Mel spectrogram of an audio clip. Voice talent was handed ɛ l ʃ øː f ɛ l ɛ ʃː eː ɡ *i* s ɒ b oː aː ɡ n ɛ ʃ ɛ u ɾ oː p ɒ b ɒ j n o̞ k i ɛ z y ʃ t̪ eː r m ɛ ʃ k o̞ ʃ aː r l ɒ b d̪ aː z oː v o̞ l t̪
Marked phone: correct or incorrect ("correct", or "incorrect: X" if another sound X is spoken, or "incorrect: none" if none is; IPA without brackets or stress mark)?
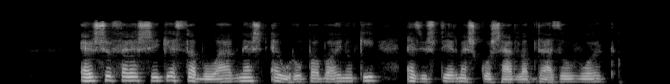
incorrect: ɛ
